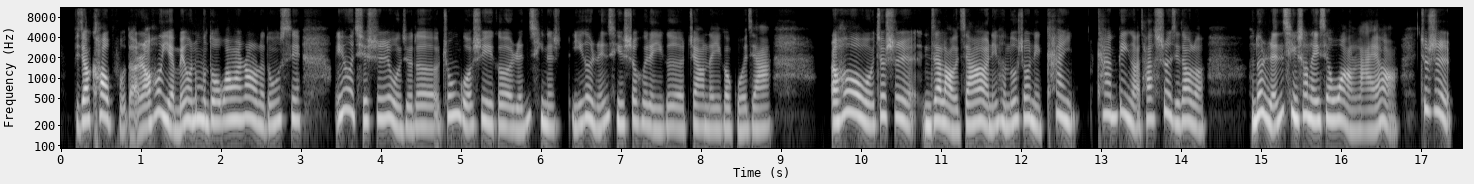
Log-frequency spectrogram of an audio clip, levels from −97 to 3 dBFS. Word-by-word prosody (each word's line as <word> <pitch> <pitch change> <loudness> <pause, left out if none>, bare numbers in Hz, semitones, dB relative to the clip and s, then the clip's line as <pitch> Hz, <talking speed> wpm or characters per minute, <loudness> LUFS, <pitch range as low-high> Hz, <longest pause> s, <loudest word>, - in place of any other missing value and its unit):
比 200 - -9
较 235 +1 +7
靠 275 -1 +5
谱 185 -5 -11
的， - - -4
然 190 +3 +4
后 315 +5 0
也 235 -8 +4
没 180 - -1
有 235 +1 +2
那 235 - +4
么 235 - +5
多 220 0 +1
弯 235 +1 +2
弯 245 - +3
绕 260 -1 +2
绕 - - -1
的 200 - -2
东 205 +4 -3
西。 245 -1 -4 0.4
因 275 +7 0
为 335 - 0
其 230 -2 -2
实 250 +2 -1
我 205 -6 -1
觉 185 0 -5
得 195 0 -4
中 275 +6 0
国 200 -6 -1
是 210 +3 -2
一 215 - +1
个 200 -2 -3
人 180 +4 -4
情 245 -5 -2
的 195 - -1 0.2
一 200 0 -3
个 255 0 +2
人 205 +6 -2
情 225 -6 -1
社 220 +1 -3
会 215 - -5
的 195 - -2
一 180 -1 -5
个 190 0 -6
这 200 +2 -6
样 190 -1 -3
的 180 - -5
一 180 - -6
个 180 -1 -3
国 175 -1 -7
家， 185 +1 -4 0.7
然 220 0 +6
后 275 -8 +3
就 275 +7 -2
是 255 -5 -1
你 200 0 +2
在 235 +2 +4
老 190 -6 +2
家 205 +4 0
啊， 225 -1 +4
你 190 - -3
很 215 -3 -1
多 225 +4 0
时 245 - -8
候 255 - +2
你 210 -5 +1
看 275 +7 -2 0.4
看 285 -2 0
病 275 -4 0
啊， 185 - -3
它 245 +1 -2
涉 285 +4 -2
及 220 - -2
到 235 +1 +1
了 185 -3 -4 0.5
很 230 - +1
多 295 - +7
人 230 0 +3
情 295 -5 +5
上 275 +2 +3
的 240 - +5
一 - - +4
些 245 +1 0
往 230 -8 +1
来 170 +1 -4
啊。 220 -3 -2 0.3
就 350 - 0
是 295 -8 -1
225 Hz, 300 characters per minute, -23 LUFS, 195-250 Hz, 0.7 s, 较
